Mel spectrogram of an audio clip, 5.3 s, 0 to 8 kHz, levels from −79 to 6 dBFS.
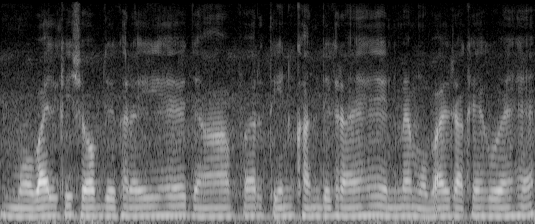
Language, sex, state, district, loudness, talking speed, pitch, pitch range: Hindi, male, Chhattisgarh, Bilaspur, -17 LUFS, 215 wpm, 115 Hz, 115-120 Hz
